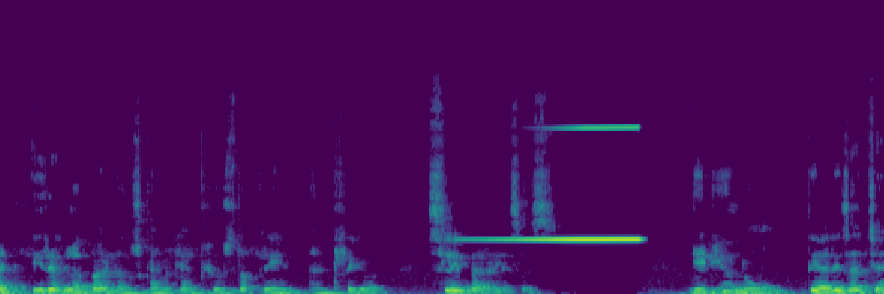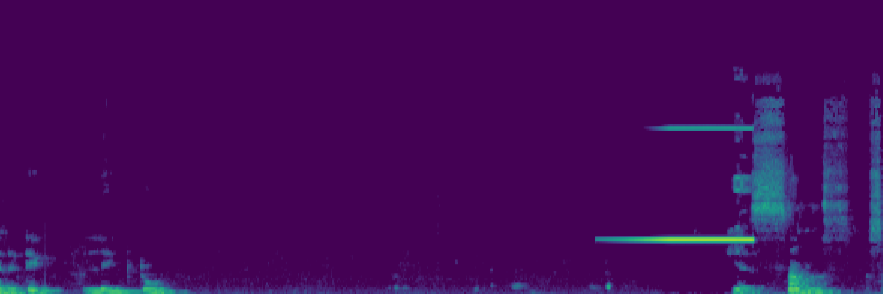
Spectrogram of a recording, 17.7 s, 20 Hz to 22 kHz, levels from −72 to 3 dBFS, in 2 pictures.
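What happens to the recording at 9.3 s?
At 9.29 s the speech hits a brief Bluetooth stutter, lasting until about 9.33 s, just before "link to". A packet arrived late or not at all. The receiver filled the gap by replaying its last slice of audio, about 23 ms long. That points to a single lost packet. You hear a quick doubled blip. The speech then resumes further on, as though it had kept playing through the gap.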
